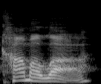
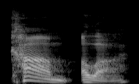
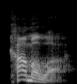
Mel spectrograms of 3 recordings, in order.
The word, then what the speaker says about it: Kamala: It's not Kamala, it's Kamala. It's like if you were just trying to say the word comma with a la at the end. Kamala.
